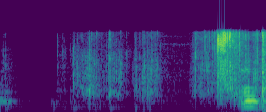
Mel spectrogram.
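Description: Clear plastic wrapping crinkling as it is handled around a boxed binder. It starts about half a second in and grows louder near the end.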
